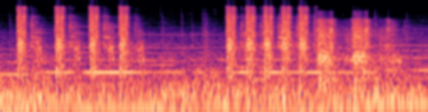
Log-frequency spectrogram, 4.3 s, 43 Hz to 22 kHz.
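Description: Century Arms AP5 9mm pistol (MP5 clone) firing: a few shots in the first second and a half, then a quick string of about eight shots from a little past two seconds in, over background music.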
